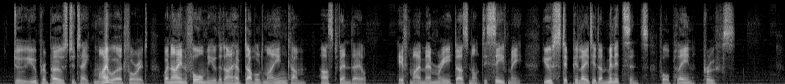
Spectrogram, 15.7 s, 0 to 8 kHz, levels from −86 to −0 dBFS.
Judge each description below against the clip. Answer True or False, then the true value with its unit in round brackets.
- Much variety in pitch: False (3.7 semitones)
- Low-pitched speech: True (90 Hz)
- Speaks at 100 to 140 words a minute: True (135 wpm)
